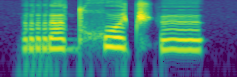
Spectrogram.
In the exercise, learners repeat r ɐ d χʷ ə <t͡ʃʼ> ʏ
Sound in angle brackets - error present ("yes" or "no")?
no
